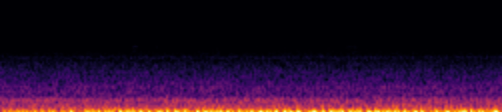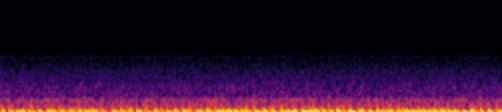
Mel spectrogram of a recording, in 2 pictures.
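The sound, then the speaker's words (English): Aircraft engines start up and roar in a steady, low rumble as a plane begins moving and taxis, a dense continuous drone that holds at an even loudness throughout with no voices. “My pulse quickened as the engines kicked in, and we started moving.”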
